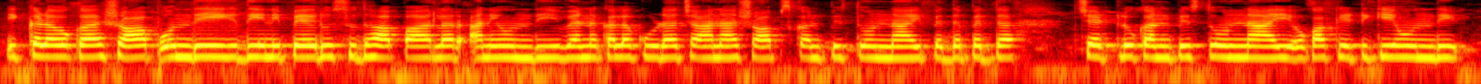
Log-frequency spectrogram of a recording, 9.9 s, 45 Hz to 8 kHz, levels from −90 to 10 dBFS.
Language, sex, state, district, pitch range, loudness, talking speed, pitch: Telugu, female, Andhra Pradesh, Anantapur, 235-245 Hz, -15 LUFS, 140 wpm, 235 Hz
